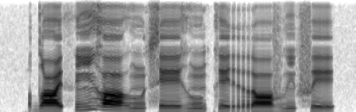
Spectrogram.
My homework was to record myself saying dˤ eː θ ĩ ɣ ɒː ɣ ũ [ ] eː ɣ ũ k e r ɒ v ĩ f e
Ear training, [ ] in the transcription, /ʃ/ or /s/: s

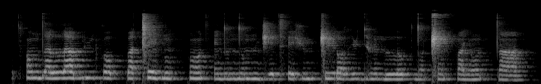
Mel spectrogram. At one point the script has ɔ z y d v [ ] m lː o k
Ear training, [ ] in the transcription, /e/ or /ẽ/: ẽ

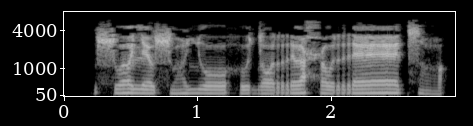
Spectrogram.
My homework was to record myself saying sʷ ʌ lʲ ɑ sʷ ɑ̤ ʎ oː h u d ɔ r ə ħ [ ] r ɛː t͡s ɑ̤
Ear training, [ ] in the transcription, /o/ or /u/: o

